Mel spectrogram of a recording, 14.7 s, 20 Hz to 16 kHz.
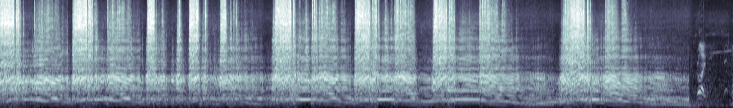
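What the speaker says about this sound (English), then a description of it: "Let's hear that Coyote engine sing." A loud, close Ford Coyote V8 engine with a straight-through exhaust revs hard in repeated bursts at a supercar show, the roar rising and falling with a deep exhaust rumble throughout.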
